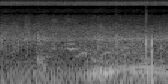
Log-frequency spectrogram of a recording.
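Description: Heavy rain with a vehicle engine revving up, its pitch slowly rising and getting louder from about a second in.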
